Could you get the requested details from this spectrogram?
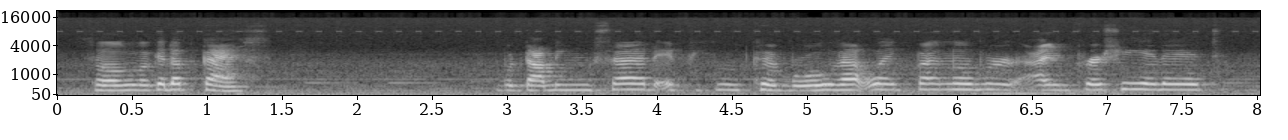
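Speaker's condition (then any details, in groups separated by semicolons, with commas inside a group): Cerebral palsy, spastic, severe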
